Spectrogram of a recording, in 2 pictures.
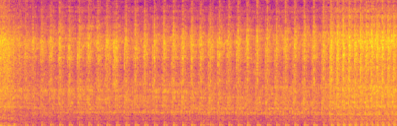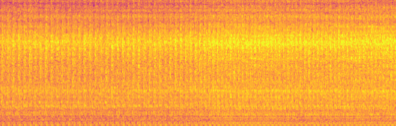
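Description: Even firing pulses at about three to four a second settle into a steadier, faster run with no knock; the engine sounds smooth and healthy.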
